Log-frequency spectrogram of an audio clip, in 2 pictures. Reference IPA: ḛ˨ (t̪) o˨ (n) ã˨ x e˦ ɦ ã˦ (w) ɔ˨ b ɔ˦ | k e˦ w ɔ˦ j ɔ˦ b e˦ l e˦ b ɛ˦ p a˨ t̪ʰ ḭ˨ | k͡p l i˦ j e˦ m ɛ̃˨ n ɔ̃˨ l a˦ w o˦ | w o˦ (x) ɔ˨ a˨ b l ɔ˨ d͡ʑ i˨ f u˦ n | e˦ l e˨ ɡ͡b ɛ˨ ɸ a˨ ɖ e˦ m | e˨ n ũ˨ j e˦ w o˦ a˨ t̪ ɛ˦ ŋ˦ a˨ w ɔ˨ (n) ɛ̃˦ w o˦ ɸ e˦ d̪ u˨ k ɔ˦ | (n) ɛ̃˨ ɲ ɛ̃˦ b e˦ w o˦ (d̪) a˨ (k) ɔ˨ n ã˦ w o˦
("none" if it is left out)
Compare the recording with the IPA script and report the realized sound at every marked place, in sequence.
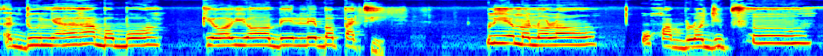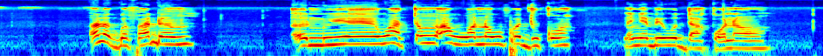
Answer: d̪, ɲ, b, x, n, n, d̪, k

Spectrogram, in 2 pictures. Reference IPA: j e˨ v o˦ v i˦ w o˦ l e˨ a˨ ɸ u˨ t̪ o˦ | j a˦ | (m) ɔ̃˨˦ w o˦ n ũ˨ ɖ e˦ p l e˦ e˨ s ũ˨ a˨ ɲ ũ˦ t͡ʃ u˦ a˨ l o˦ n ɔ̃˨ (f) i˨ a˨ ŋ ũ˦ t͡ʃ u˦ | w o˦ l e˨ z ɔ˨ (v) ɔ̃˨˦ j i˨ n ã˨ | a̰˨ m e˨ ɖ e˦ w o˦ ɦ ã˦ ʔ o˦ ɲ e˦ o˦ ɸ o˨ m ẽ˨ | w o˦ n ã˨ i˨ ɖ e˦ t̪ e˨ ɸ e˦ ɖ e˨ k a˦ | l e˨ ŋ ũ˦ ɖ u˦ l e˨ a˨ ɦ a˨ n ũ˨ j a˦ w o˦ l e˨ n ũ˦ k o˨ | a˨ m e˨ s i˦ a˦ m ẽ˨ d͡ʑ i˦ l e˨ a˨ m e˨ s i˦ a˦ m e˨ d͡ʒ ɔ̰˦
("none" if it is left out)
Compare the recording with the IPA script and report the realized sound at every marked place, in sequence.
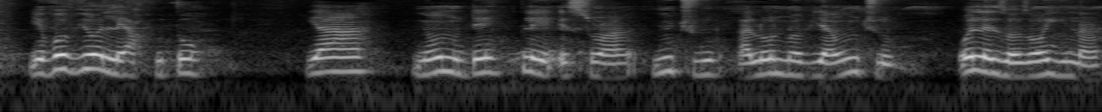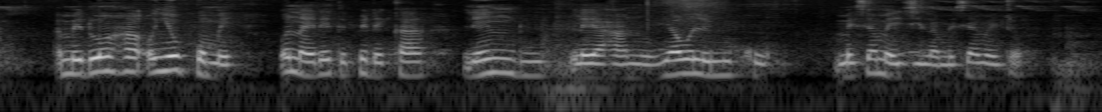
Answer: ɲ, v, z

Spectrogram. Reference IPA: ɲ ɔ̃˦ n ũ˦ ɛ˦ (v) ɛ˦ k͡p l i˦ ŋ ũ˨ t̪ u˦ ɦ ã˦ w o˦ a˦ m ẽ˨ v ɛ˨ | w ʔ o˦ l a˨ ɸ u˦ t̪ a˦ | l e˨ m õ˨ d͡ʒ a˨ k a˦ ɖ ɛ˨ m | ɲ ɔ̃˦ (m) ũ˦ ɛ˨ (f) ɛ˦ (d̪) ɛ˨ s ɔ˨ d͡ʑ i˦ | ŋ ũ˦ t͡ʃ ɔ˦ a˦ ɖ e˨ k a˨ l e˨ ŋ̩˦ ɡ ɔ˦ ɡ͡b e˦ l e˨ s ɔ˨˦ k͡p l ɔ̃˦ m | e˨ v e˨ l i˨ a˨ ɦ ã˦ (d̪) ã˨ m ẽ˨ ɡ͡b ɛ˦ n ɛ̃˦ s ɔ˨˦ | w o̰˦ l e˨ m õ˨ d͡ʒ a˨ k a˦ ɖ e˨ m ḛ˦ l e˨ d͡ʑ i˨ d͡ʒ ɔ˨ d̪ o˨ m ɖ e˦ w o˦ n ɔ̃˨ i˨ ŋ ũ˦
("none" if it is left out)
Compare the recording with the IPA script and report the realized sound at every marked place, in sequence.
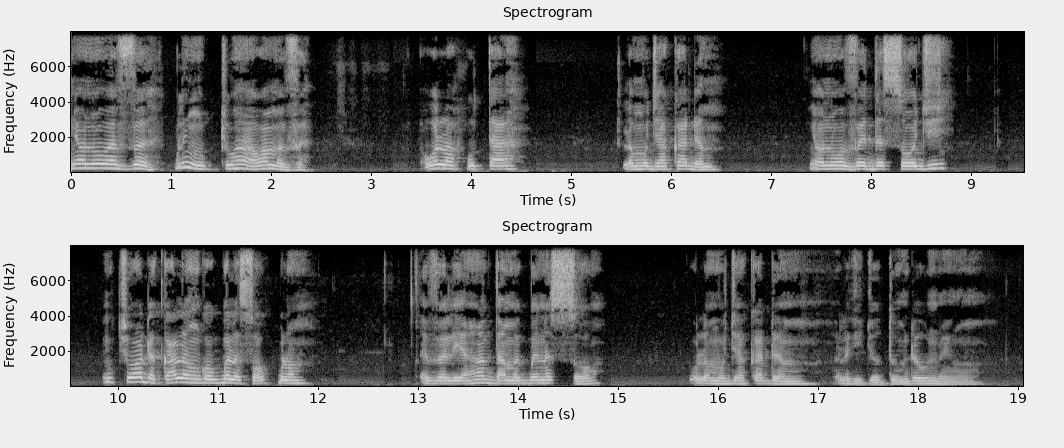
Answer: v, n, v, d̪, d̪

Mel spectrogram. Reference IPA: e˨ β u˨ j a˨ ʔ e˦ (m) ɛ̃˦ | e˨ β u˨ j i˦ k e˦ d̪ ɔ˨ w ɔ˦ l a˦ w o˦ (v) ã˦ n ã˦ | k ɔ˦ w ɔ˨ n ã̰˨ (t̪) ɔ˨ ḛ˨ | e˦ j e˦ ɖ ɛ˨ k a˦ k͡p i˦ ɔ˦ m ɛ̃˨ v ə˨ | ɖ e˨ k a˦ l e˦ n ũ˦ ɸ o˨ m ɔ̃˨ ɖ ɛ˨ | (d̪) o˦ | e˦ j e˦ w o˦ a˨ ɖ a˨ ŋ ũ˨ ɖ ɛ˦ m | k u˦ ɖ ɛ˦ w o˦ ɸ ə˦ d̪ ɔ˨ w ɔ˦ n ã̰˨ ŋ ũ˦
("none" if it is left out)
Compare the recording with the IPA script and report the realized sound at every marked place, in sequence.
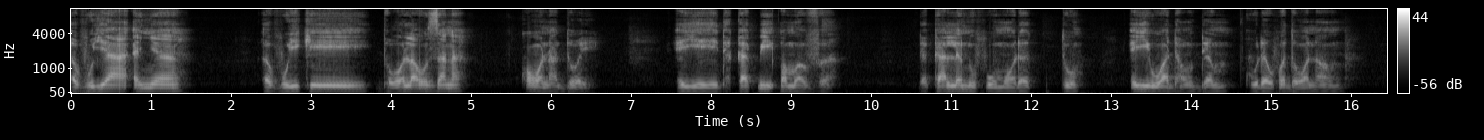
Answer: ɲ, z, d̪, t̪

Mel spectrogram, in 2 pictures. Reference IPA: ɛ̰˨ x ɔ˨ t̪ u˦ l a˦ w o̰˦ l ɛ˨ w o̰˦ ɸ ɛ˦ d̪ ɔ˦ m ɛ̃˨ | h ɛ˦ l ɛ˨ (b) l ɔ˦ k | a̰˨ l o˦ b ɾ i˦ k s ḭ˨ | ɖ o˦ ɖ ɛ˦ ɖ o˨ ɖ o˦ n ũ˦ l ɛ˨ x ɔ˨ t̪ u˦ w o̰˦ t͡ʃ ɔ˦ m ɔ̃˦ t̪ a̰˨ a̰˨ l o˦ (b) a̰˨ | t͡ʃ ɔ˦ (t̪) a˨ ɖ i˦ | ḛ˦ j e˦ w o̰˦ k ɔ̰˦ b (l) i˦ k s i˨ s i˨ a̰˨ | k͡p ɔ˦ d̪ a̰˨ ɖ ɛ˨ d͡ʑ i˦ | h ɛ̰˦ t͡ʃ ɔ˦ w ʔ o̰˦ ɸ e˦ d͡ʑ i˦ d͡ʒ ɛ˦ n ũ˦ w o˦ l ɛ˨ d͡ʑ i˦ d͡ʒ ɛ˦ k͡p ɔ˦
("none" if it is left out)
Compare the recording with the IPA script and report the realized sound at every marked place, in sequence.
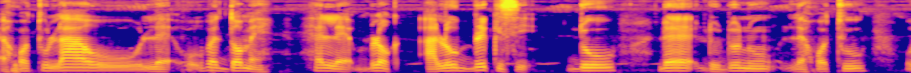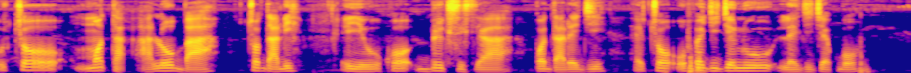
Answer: b, b, d̪, ɾ

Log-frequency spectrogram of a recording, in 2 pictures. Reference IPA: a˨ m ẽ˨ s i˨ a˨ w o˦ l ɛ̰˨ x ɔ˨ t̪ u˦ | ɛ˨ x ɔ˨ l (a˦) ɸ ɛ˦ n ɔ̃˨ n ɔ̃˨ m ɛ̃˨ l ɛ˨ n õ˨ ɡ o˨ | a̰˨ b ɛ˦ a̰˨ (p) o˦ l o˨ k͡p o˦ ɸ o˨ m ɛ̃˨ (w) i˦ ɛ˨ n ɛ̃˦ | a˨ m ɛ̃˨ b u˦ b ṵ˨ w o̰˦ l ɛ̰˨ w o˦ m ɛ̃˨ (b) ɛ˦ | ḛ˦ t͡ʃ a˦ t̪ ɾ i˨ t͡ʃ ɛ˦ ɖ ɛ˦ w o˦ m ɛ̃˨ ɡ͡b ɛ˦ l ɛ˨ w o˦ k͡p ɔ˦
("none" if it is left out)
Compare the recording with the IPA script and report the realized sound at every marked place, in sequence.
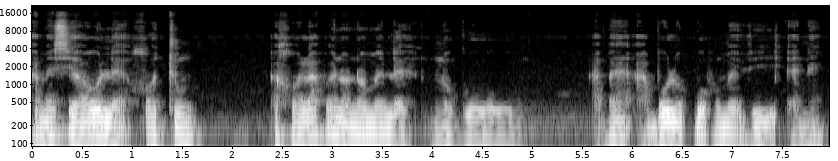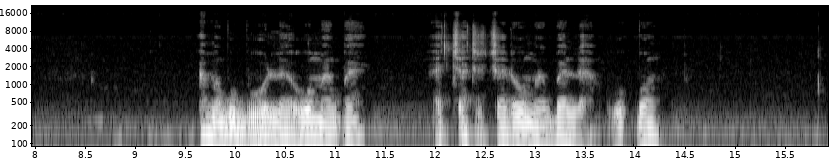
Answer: a˦, b, v, ɡ͡b

